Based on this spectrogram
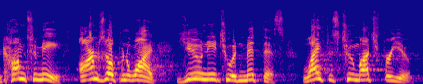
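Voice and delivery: urgent call. Acted. Jesus calling, arms open.

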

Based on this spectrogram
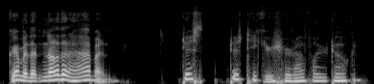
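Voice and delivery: high put-on voice answering grandma; a playful high comic voice; hammed-up high voice; mock granny banter. Talking to Grandma character, far high.

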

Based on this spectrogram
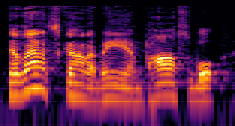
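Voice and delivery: usual speaking voice

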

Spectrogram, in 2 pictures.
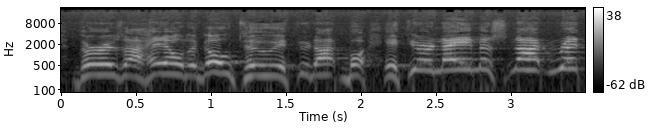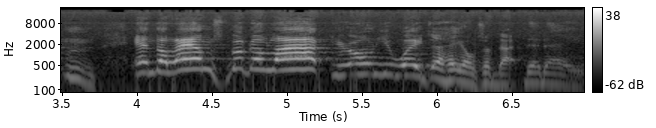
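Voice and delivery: warning of hell, rising to a shout then dropping back; fiery preaching. Acted. Preacher warning the broadcast audience, rising to a shout.

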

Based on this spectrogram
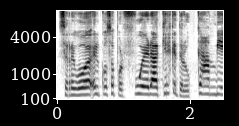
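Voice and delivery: a lightly voiced embarrassed clerk; embarrassed server. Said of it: "estaba todo así como apenado".

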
